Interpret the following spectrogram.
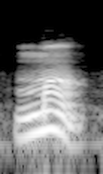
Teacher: म ओष्ठ प्लस नासिका। म का उच्चारण कैसे? ओठ और नाक से हो रहा है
